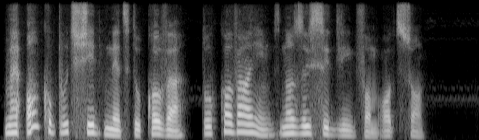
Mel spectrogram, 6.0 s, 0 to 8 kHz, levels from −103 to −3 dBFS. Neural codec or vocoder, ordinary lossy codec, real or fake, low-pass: codec, 16 kHz in and 24 kHz out, 0.6 kbps, FocalCodec, streaming, 4096 codes; Opus, 64 kbps; fake; 7.2 kHz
